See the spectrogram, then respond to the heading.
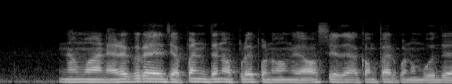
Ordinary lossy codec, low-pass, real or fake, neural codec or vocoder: MP3, 64 kbps; 7.2 kHz; fake; codec, 16 kHz in and 24 kHz out, 1 kbps, XY-Tokenizer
